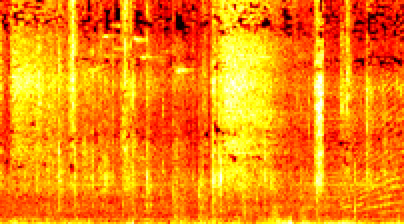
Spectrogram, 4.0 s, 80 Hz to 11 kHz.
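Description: A MAZ 103T trolleybus's electric traction motor starts to whine, rising in pitch near the end as the vehicle begins to pull away from the stop, over steady street rumble. A short hiss comes about two seconds in.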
